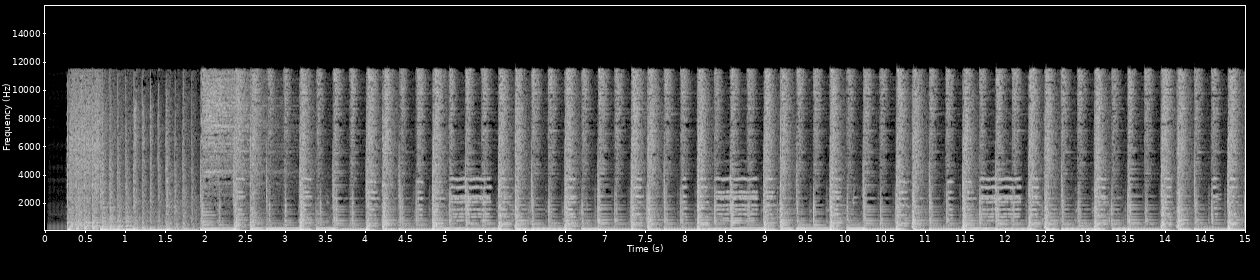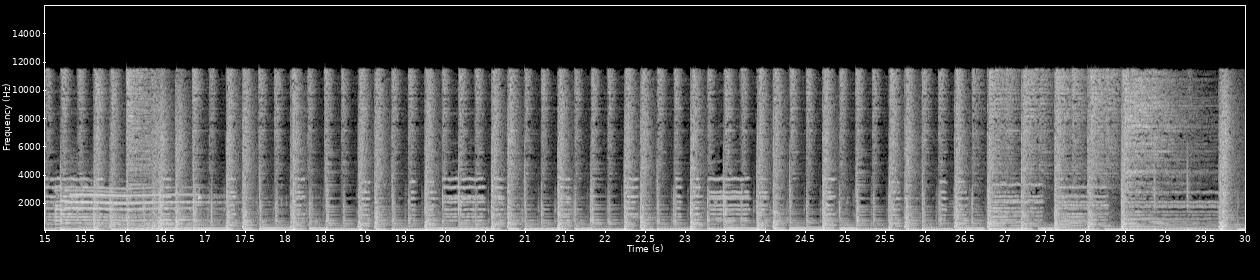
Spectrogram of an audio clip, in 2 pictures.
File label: oldies; TELEPHONE MUSIC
